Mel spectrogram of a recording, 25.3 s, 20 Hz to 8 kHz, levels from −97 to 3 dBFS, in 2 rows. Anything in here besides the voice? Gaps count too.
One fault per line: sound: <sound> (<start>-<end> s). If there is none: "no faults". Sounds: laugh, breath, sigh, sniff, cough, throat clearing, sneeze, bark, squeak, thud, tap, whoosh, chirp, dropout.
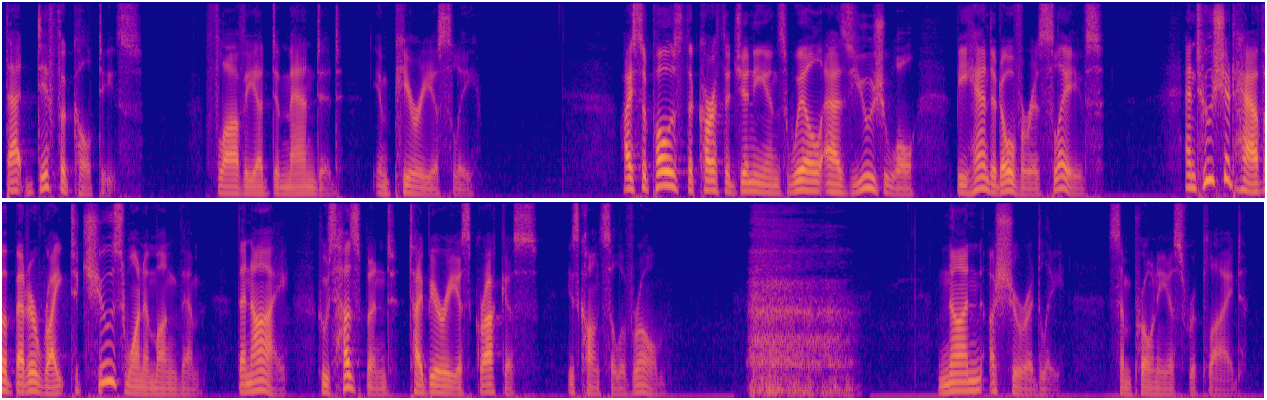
sound: sigh (20.1-21.3 s)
